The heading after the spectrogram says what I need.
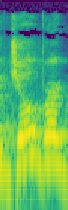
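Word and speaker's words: Sjoberg: the classroom i became a joburg distributor that's s-j-o-b-e-r-g is how that's pronounced and i was able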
